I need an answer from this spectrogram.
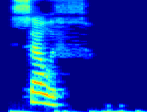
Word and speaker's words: south: هنا ما بنطلعش لساننا في الاس، في في تي اتش هنطلع لساننا فنقول south.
